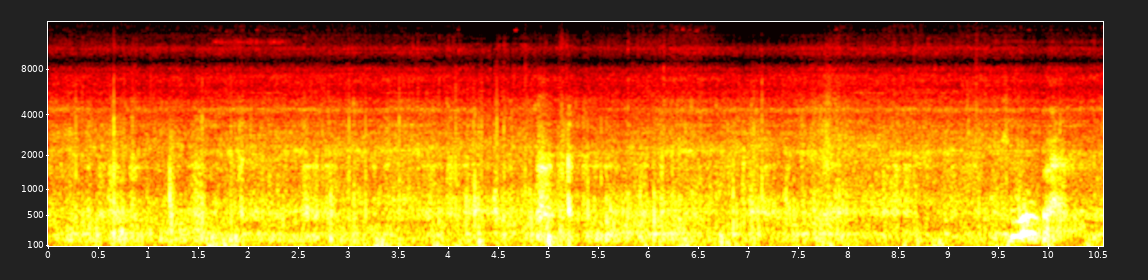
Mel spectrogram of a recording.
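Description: Bike tyres roll and bump over a rough dirt trail.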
